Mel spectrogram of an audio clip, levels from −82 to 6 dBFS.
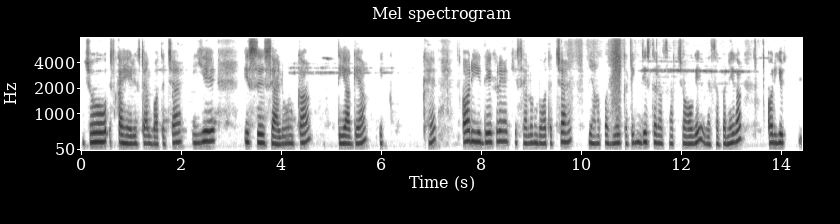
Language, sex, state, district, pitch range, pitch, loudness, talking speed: Hindi, female, Bihar, Darbhanga, 205-250 Hz, 225 Hz, -18 LUFS, 160 wpm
